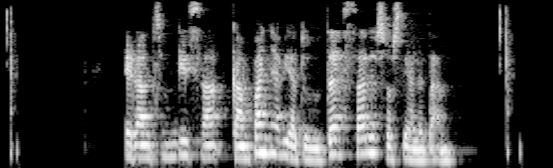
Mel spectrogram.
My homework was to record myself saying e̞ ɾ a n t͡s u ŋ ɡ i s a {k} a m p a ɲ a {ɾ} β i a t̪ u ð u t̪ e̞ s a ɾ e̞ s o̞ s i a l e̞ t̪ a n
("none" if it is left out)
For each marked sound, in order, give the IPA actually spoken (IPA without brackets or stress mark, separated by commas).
k, none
